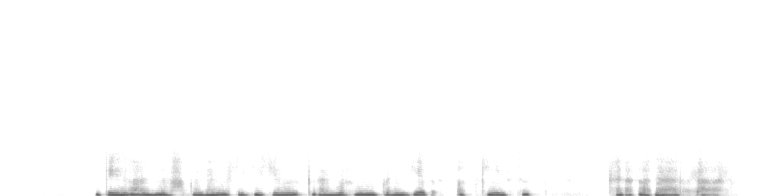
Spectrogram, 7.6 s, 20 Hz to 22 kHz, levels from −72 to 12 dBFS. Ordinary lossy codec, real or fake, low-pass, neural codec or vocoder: none; fake; 5.4 kHz; codec, 16 kHz, 0.5 kbps, FreqCodec, smaller model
